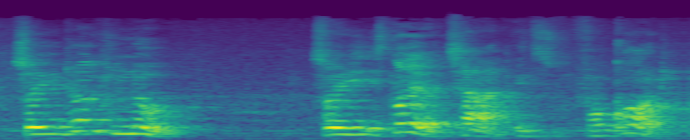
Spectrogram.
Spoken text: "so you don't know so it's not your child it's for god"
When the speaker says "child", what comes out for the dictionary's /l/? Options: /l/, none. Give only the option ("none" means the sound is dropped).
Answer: none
